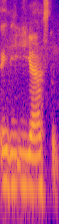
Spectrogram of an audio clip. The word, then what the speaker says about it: aves: I always said aves growing up, but I think the proper way to say it is aves, A-V-E-S, the birds.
